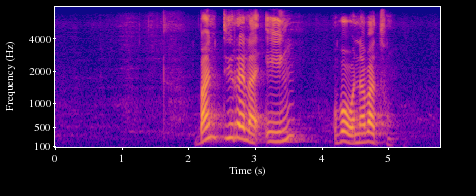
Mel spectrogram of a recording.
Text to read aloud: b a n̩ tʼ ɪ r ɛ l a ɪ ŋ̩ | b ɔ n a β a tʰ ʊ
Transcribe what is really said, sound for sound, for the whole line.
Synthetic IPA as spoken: b a n̩ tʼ i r ɛ l a ɪ ŋ̩ | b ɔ n a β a tʰ ʊ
